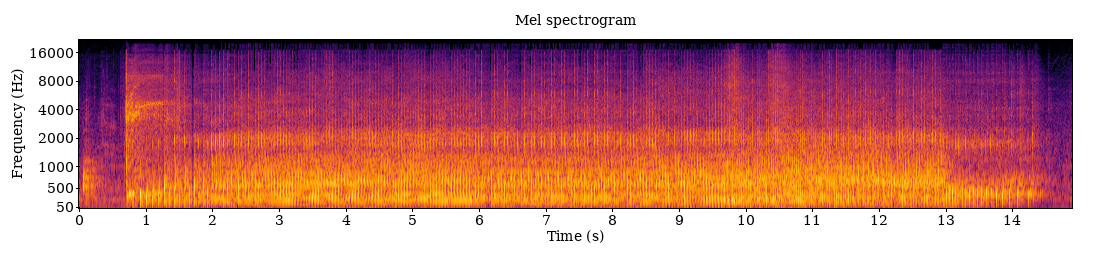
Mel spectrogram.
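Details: Honda ST70 minibike being revived, with a replacement carburetor fitted and electric starter: it catches almost at once and settles into a quick, fairly even putter for about twelve seconds, then shuts off; normal start and running.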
